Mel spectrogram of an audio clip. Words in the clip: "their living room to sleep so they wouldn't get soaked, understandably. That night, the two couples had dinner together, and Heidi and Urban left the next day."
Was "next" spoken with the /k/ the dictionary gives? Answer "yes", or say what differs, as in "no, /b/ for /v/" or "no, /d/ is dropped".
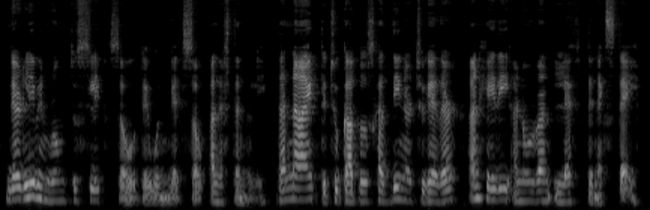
yes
